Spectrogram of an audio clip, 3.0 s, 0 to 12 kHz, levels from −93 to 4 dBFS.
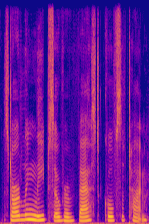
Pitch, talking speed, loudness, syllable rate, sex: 225 Hz, 140 wpm, -15 LUFS, 3.2 syllables/s, female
